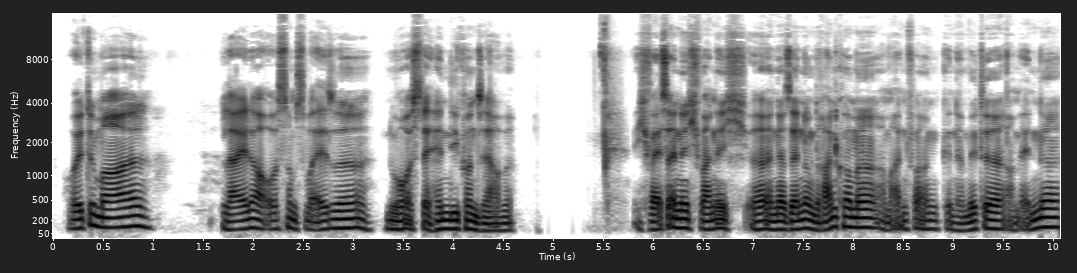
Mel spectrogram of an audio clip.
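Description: His pitch is fairly low, with ordinary variation. The man keeps a moderate pace. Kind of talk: pre-recorded voice message.

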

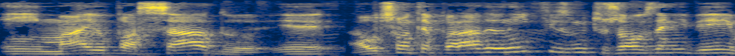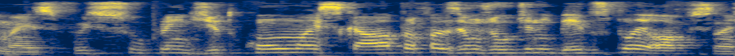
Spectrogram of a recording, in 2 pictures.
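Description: A man with a high voice talks fairly quickly while noticeable background noise carries on. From Minas Gerais, Brazil. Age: 30s. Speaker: sports commentator. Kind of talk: casual chat.

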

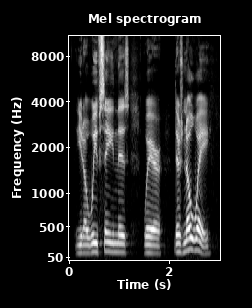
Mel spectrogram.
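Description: The speaker is a man with an Alabama accent. His pitch moves in an ordinary way. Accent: Southern US (Alabama). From Alabama, US South. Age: 30s. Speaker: state politician. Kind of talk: interview.

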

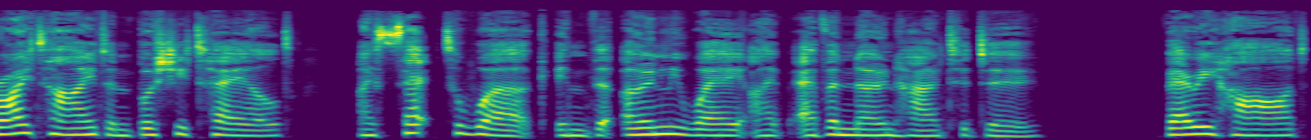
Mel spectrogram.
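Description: A woman with an ordinary speaking voice talks at a moderate pace, her fairly low pitch showing ordinary pitch variation. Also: very clean recording, silent background. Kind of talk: audiobook reading of her own memoir chapter, first-person narration.

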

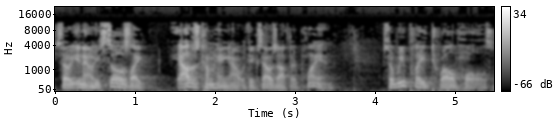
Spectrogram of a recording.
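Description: Somewhat breathy and very fast, the voice moves in very wide pitch swings. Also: man, fairly low pitch for a man. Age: 40s. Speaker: golf podcast host. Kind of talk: casual chat. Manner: animated.

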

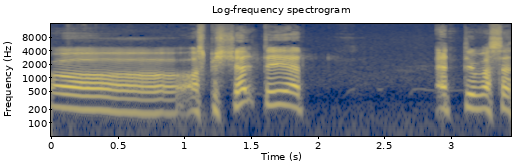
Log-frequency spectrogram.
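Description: With a bright, sharp tone, a man talks at a very slow pace in a dry, close sound with no echo, on a very clean recording with a silent background. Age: 40s. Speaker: snowpark owner and snowboarder. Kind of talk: interview. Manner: hesitant, many fillers.

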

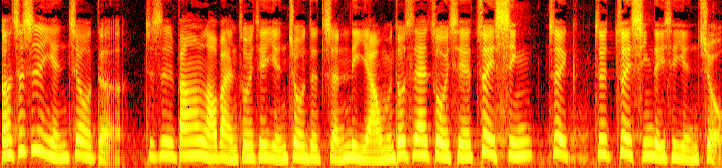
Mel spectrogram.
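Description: A woman talks at a fairly quick pace. Her fairly high voice has ordinary pitch variation. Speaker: piano teacher and hospital researcher. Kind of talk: casual chat.

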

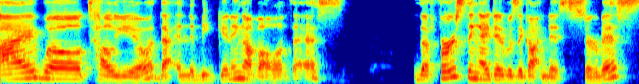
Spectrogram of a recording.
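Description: A woman with an American accent speaks at a moderate pace in a bright, sharp tone with very wide pitch swings. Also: medium pitch for a woman. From Southern California. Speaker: wellness coach. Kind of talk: casual interview. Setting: video call.

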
